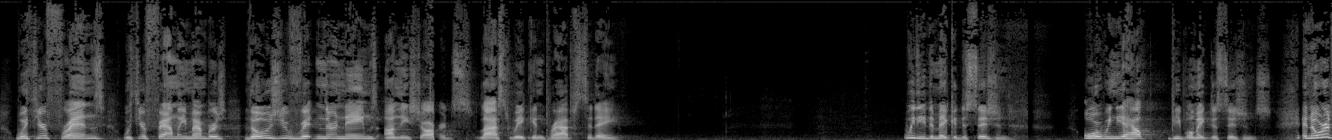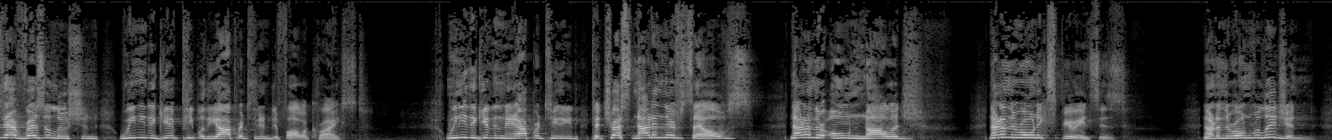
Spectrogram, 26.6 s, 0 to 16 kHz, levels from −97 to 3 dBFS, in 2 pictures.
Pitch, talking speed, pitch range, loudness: 205 Hz, 170 wpm, 150-245 Hz, -27 LUFS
